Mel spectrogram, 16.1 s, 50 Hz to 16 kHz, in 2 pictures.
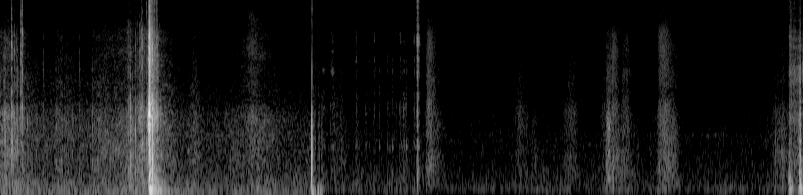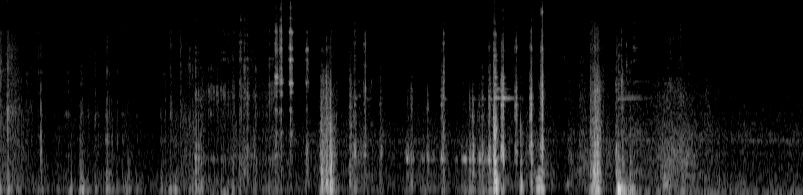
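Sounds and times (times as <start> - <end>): small tools clicking and knocking: 9.8 - 14.1.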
